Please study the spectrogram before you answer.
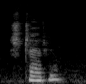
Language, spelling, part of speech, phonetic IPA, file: Polish, szczery, adjective, [ˈʃt͡ʃɛrɨ], LL-Q809 (pol)-szczery.wav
